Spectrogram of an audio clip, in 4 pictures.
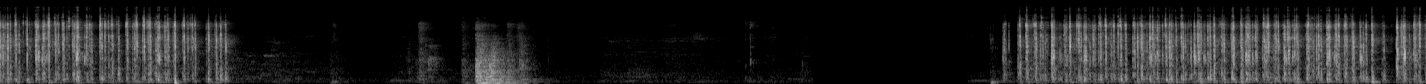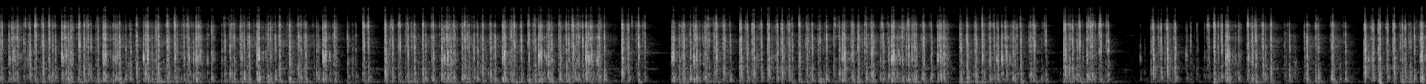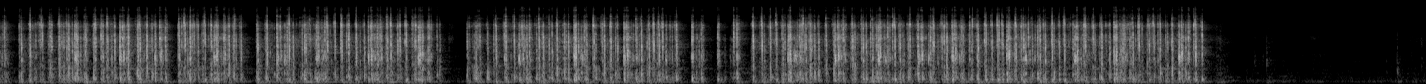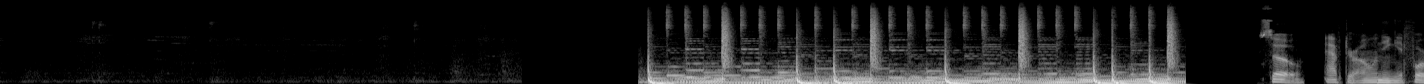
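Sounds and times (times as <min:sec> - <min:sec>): fast typing on keyboard: 0:00.0 - 0:02.4, 0:09.9 - 0:40.7.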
